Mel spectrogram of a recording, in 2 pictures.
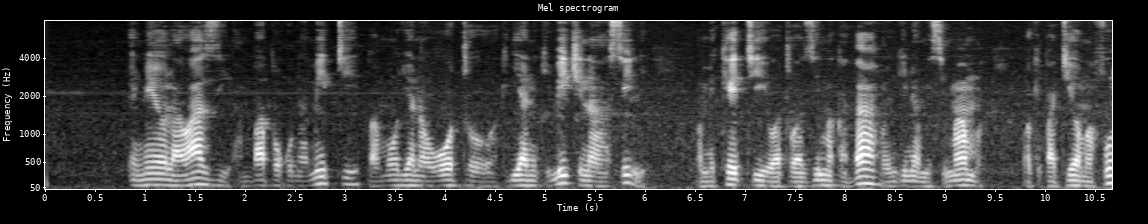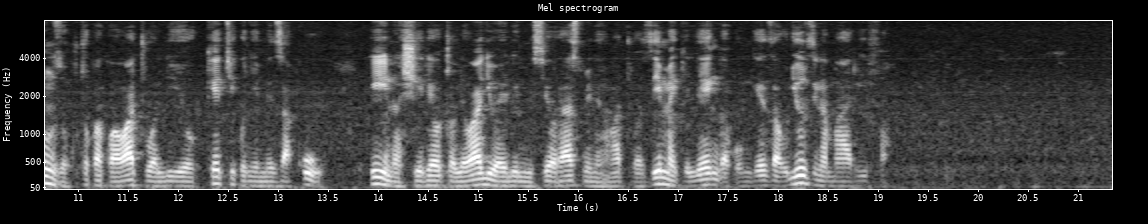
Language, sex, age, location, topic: Swahili, male, 25-35, Dar es Salaam, education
